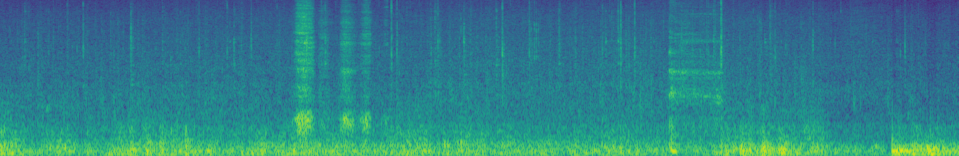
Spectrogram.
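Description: Thunder rumbling continuously over steady rain, with a new sharp crack of thunder about nine seconds in.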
